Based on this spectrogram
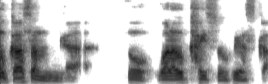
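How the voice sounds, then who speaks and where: The sound is dry and close, without echo. A man talks at a fairly quick pace. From Okinawa, Japan. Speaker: radio personality and business producer. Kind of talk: casual interview.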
